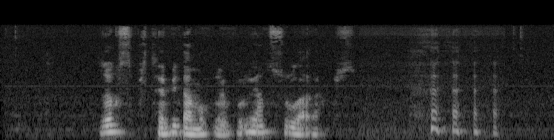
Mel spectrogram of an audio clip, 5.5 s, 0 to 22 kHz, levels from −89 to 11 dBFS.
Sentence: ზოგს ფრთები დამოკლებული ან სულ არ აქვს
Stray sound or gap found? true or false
true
